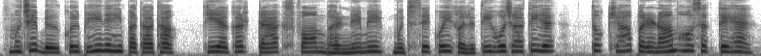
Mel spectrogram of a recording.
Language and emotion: Hindi, fearful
